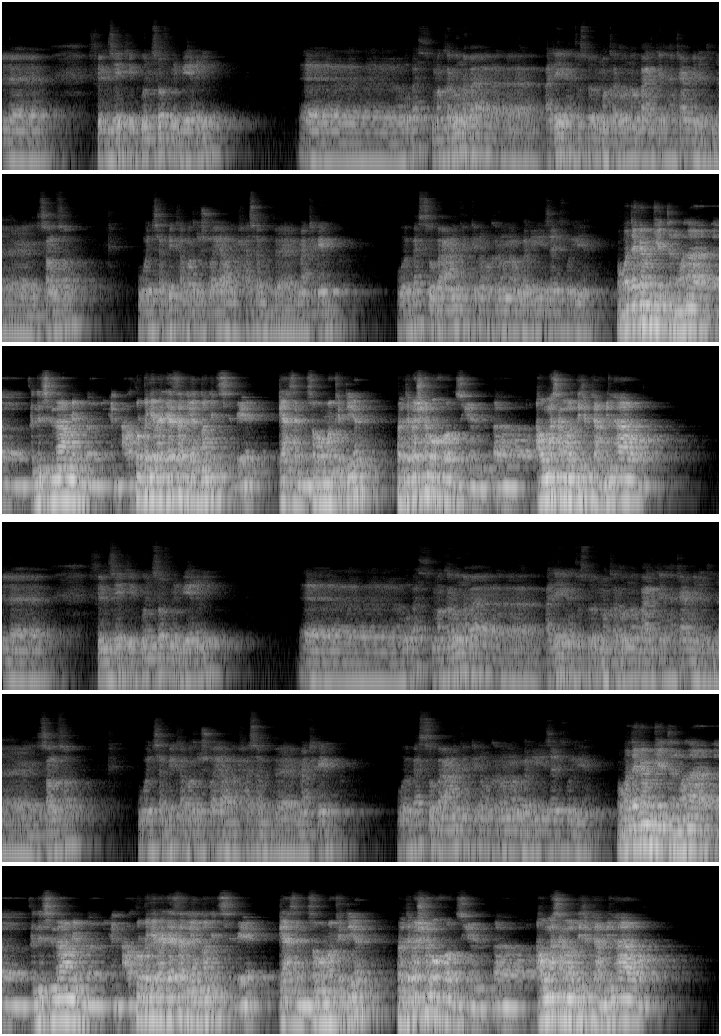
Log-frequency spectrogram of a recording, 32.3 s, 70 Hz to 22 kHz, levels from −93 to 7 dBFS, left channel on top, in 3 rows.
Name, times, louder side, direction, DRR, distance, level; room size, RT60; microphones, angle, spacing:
voice 1, 0.0-3.1 4.5-11.8 12.8-15.7 16.7-19.6 26.3-26.7, left 1 dB, 20° left, -5 dB, 0.4 m, -33 dB
voice 2, 20.0-25.3 25.7-26.9 27.4-31.1, equal, 70° left, -2 dB, 0.6 m, -21 dB
2.2 x 2.2 x 3.1 m, 1.1 s
head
